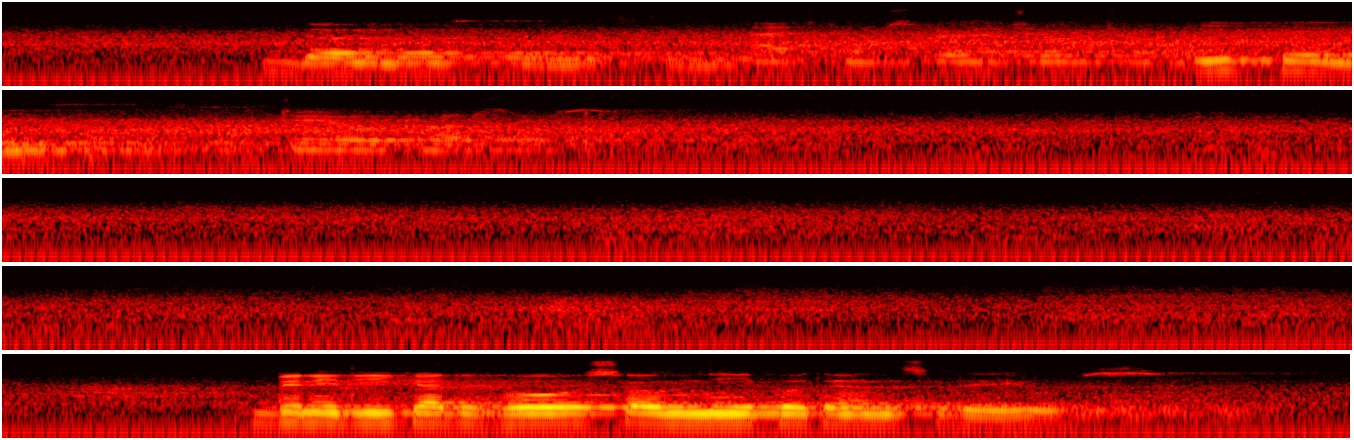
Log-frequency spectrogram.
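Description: A man chants at a distance in a large echoing hall.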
